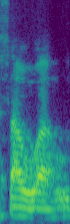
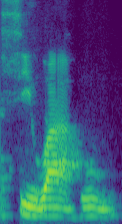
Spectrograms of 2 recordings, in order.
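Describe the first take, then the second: First: The first vowel is an 'a' sound. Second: The first vowel is an 'i' sound. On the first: The speaker calls it wrong. "jangan dibaca sawahu" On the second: The speaker calls it right. "jadi dibaca siwahu"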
